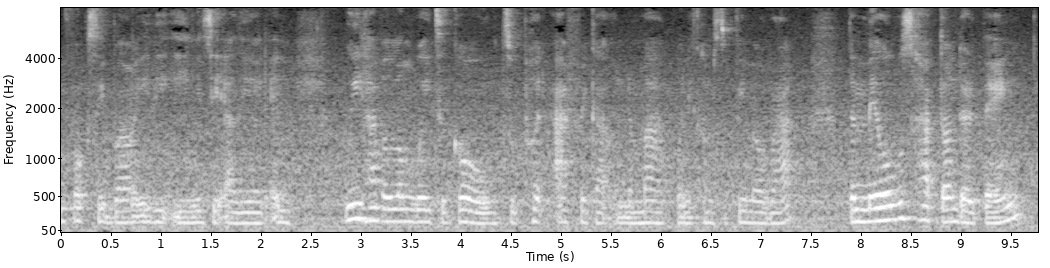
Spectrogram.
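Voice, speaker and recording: A young woman from Nigeria, a rapper, answering interview questions in a steady, reflective way that becomes emphatic on strong opinions. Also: deep voice, vocal fry, noisy background. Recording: roomy echo with faint background ambience.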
